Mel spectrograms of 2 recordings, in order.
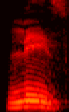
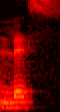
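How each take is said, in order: First: The word ends with a clear z sound. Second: The word ends with a clear s sound. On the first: "लेज कुछ नहीं है" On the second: "it's no more लेस"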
